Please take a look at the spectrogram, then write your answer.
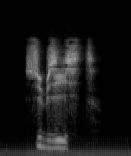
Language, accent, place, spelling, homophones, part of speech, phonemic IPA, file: French, France, Lyon, subsiste, subsistent / subsistes, verb, /syb.zist/, LL-Q150 (fra)-subsiste.wav
- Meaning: inflection of subsister: 1. first/third-person singular present indicative/subjunctive 2. second-person singular imperative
